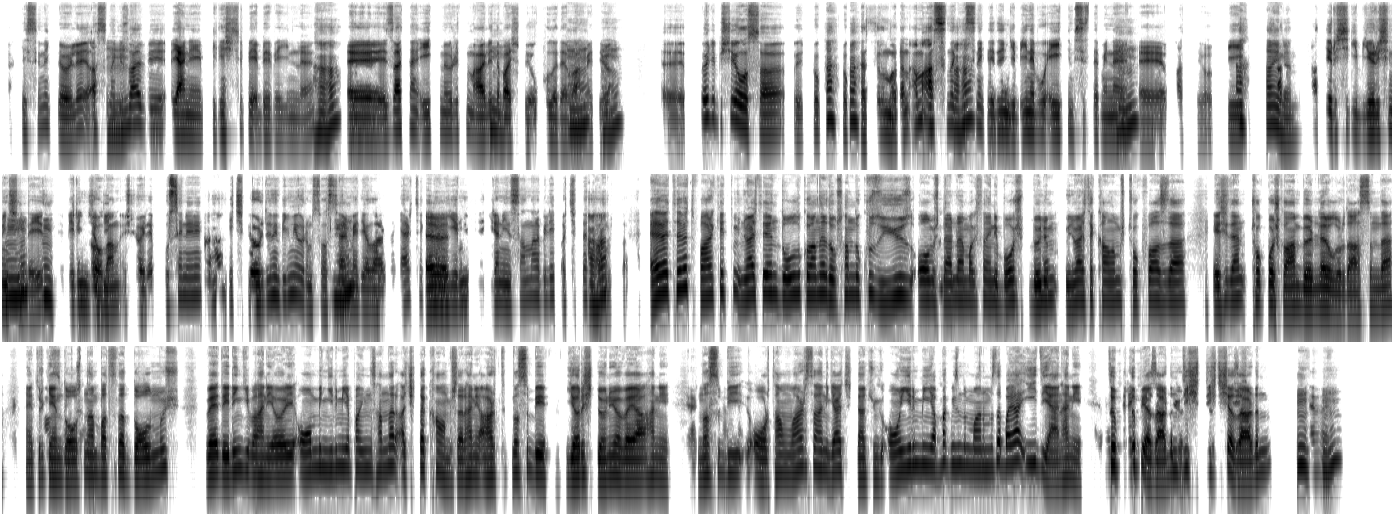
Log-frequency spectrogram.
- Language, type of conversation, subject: Turkish, unstructured, Eğitim sisteminde en çok neyi değiştirmek isterdin?
- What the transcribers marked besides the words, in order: tapping; other background noise; static; unintelligible speech; distorted speech; unintelligible speech; unintelligible speech; unintelligible speech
